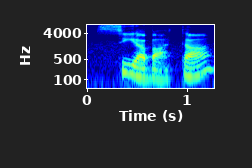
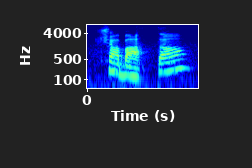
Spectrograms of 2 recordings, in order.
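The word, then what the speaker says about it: ciabatta: back from south africa where chabatta is pronounced siabata much to our amusement or maybe dismay so we have chabatta the next one you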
